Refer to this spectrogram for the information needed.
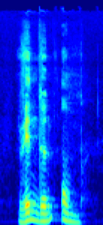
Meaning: inflection of omwinden: 1. plural present indicative 2. plural present subjunctive
- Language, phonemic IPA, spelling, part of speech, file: Dutch, /ˈwɪndə(n) ˈɔm/, winden om, verb, Nl-winden om.ogg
